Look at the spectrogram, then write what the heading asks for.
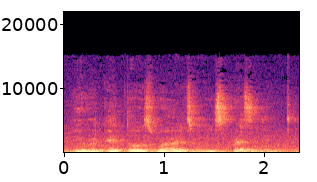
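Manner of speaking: put-on light West Indian accent on the elder's warning; lightly voiced West Indian elder, a touch ominous; a hint of a West Indian accent, retelling his prediction. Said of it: "I'm gonna do the West Indian accent".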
